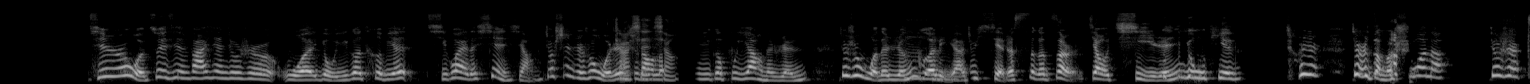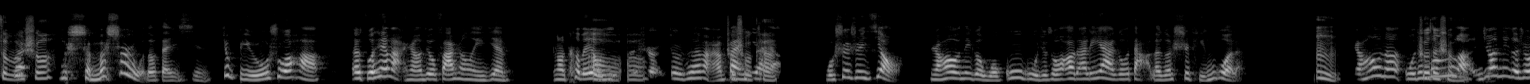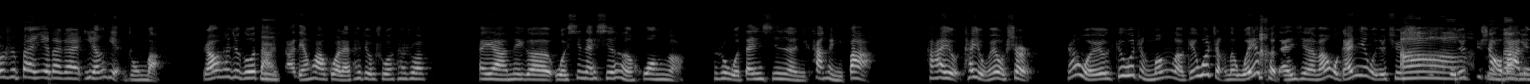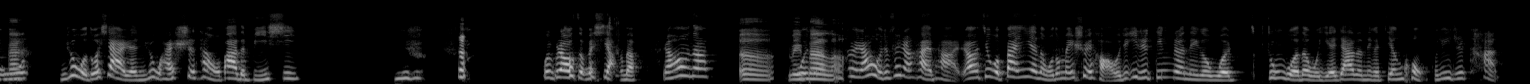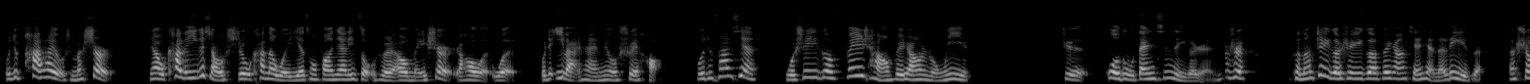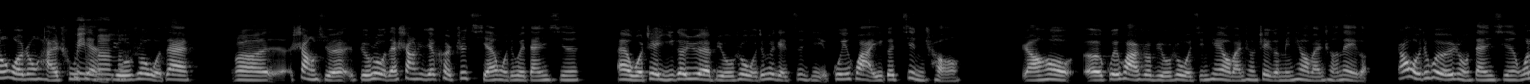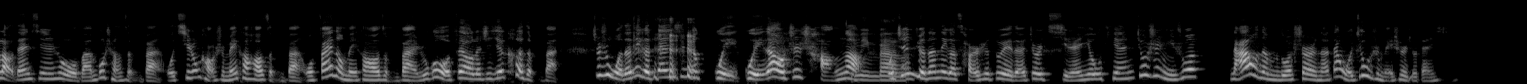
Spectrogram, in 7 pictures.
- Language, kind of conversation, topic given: Chinese, advice, 我想停止过度担心，但不知道该从哪里开始，该怎么办？
- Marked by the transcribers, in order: other noise; laugh; laughing while speaking: "就是"; laugh; laughing while speaking: "怎么说？"; laugh; laughing while speaking: "你说"; laugh; chuckle; in English: "final"; in English: "fail"; laugh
